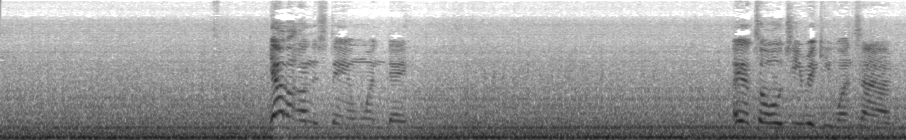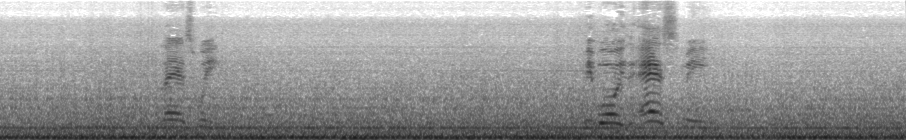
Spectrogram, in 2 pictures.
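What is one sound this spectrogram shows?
A steady low engine rumble drones.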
